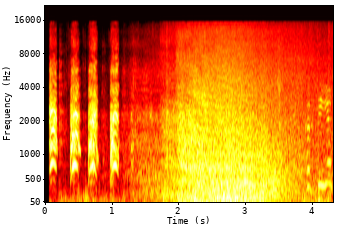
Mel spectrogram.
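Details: Jack Russell Terrier playing its favourite game on the beach: four sharp, quick barks in a tight burst lasting about a second, followed by the steady rush of surf and waves.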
